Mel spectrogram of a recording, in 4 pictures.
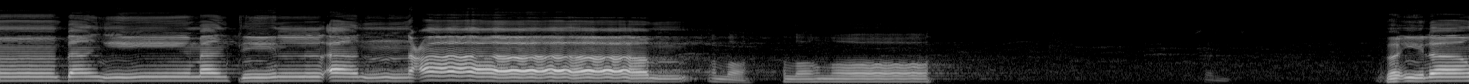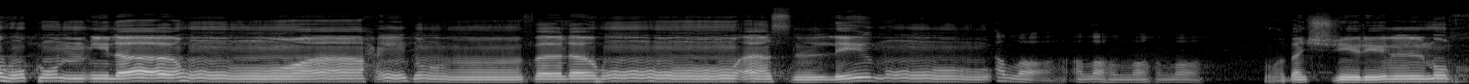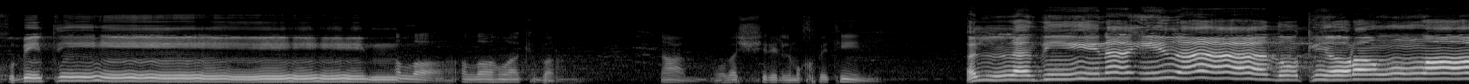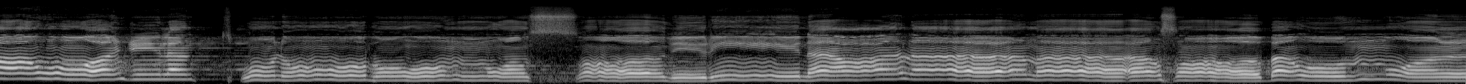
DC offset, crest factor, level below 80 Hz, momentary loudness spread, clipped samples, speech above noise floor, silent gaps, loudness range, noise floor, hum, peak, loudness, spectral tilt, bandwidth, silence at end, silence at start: under 0.1%; 18 dB; -74 dBFS; 18 LU; under 0.1%; 39 dB; none; 15 LU; -60 dBFS; none; -4 dBFS; -21 LUFS; -4 dB/octave; 15.5 kHz; 0 s; 0 s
